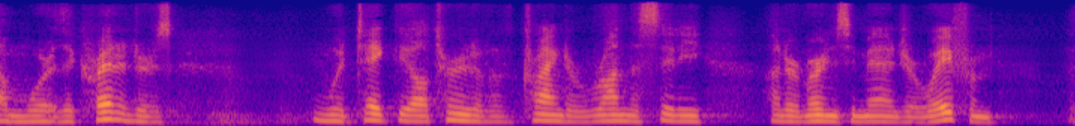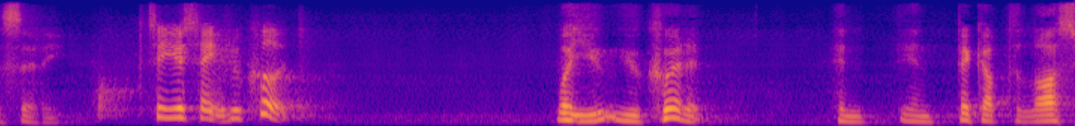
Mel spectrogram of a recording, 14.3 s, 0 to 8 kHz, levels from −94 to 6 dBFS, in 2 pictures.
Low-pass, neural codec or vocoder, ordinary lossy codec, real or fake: 7.2 kHz; codec, 24 kHz, 0.5 kbps, DualCodec; MP3, 48 kbps; fake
